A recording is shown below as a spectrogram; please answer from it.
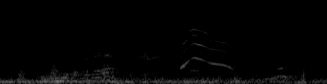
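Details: Kittens indoors; one short high meow rising then falling, over low murmuring speech and room noise.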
